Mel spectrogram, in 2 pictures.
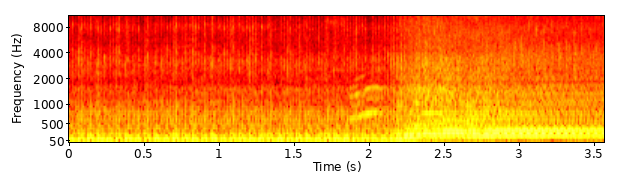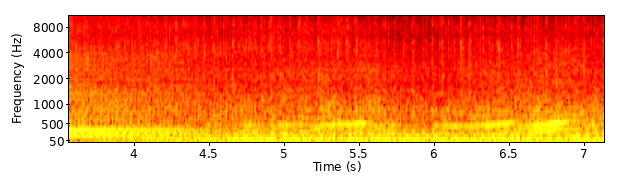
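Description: Drag-racing car engine idling, then revved sharply about two seconds in and held at high revs before easing off. Further rising and falling revs follow toward the end.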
